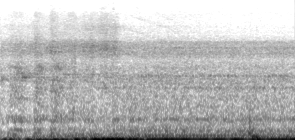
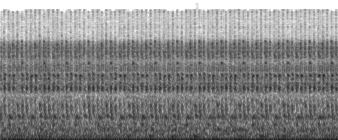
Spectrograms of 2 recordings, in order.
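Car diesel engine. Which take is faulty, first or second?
second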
